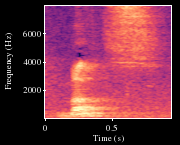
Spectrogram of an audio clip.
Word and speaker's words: months: So the word months and the word close are quite reasonably pronounced as white and broad, so we don't have that. So the words months and close can be pronounced in that way.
